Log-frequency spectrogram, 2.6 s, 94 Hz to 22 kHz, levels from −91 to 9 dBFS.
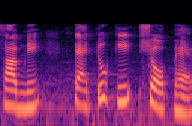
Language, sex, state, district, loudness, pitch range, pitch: Hindi, female, Punjab, Pathankot, -16 LUFS, 205-265 Hz, 230 Hz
